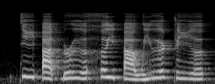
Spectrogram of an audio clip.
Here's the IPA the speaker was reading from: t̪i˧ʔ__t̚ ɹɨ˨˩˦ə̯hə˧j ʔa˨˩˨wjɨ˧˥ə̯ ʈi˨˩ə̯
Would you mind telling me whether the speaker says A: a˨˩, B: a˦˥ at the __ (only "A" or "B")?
A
